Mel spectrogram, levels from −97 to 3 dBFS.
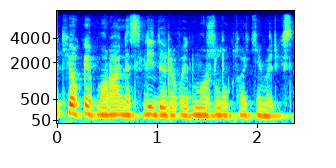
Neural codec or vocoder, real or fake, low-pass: none; real; 7.2 kHz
